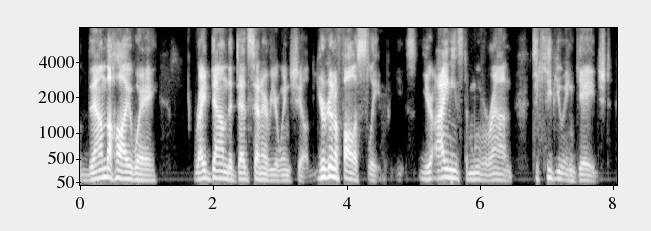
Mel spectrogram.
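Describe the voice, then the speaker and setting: A middle-aged man giving casual movie commentary as a reviewer, explaining his opinions in a halting, opinionated way. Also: mid-range voice, sharp tone, no room sound. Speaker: film reviewer.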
